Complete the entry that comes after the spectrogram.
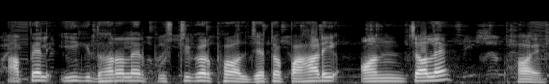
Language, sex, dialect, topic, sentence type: Bengali, male, Jharkhandi, agriculture, statement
